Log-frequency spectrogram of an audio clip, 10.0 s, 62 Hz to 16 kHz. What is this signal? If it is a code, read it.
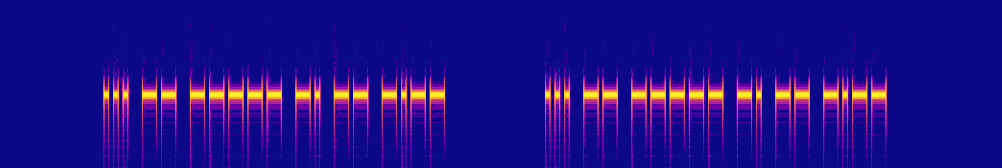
Morse code, heard as a keyed tone, about 25 wpm, 700 Hz. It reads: SM0NMY SM0NMY
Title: DXCC-100 Call Signs - 6 Characters - Repeated 2x - 25wpm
